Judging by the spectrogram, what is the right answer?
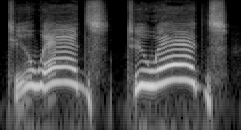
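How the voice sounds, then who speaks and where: A woman voicing a frantic little boy in a children's storybook, squawking and stammering in a squeaky, strained voice. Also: expressive, very slow, vocal fry, a little mellow, no echo, studio quality, exaggerated voice. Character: frantic little boy trapped inside his own nose.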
